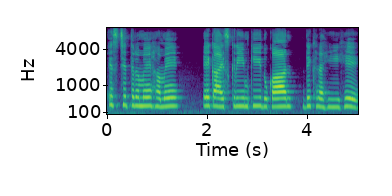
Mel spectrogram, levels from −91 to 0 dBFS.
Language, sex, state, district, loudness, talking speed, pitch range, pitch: Hindi, female, Madhya Pradesh, Bhopal, -18 LUFS, 130 wpm, 235-255 Hz, 245 Hz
